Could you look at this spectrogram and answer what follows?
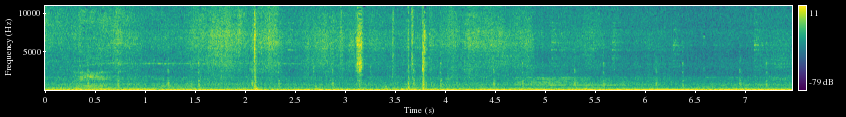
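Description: Low, steady rumble inside a car cabin, with a few faint clicks and taps.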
